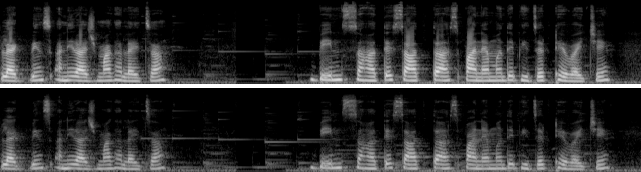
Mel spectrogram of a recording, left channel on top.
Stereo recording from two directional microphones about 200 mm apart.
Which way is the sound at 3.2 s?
20° left (ahead or behind).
